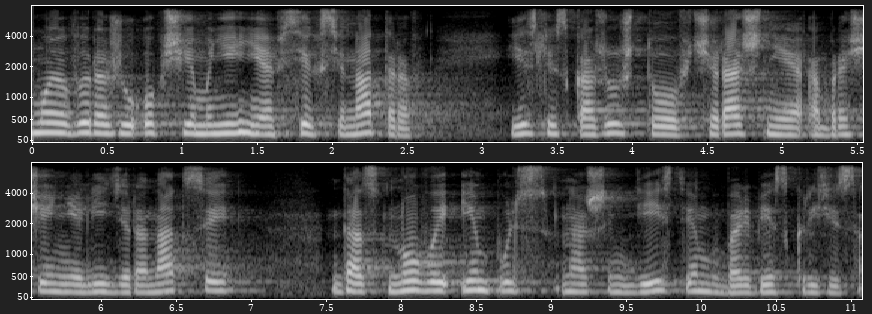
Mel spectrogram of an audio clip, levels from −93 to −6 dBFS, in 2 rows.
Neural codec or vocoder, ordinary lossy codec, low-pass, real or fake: none; none; 7.2 kHz; real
